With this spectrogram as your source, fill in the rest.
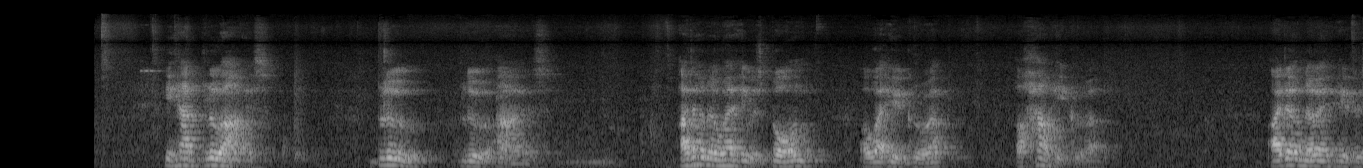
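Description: An elderly man reads out slowly and calmly through a microphone, with pauses.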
